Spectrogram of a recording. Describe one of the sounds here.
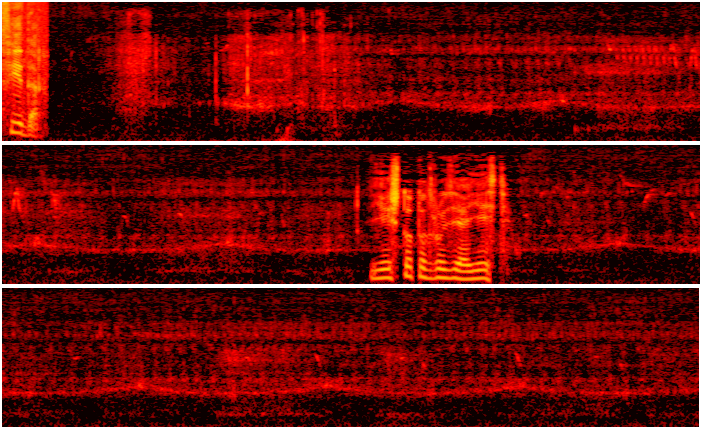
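A fishing reel clicks softly as it is wound.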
